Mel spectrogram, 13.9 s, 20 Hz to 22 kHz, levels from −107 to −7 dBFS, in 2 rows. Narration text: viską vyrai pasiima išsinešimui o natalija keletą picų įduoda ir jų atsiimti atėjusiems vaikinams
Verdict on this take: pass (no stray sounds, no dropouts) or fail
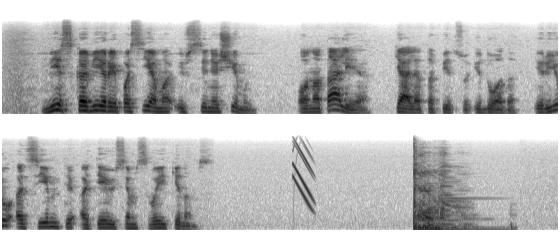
fail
